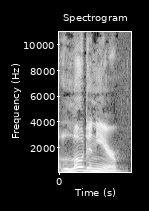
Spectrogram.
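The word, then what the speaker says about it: Laudonnière: Well, 2 years later, a man named Laudonniere, and I'll spell that, L-A-U-D-O-N-N-I-E-R-E, Laudonniere, built a fort on the St. John's River in Florida.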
